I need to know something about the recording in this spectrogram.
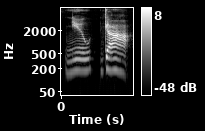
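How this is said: The word is said in the British way. "In the U K, it is nougat"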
